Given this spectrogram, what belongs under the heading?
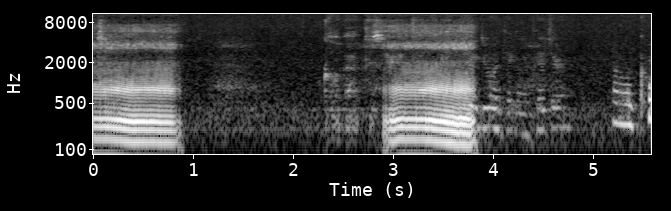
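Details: Snoring from Shadow, a sleeping dog, said to snore like an old man: two long, loud rattling snores separated by a quiet pause, with faint room noise.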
